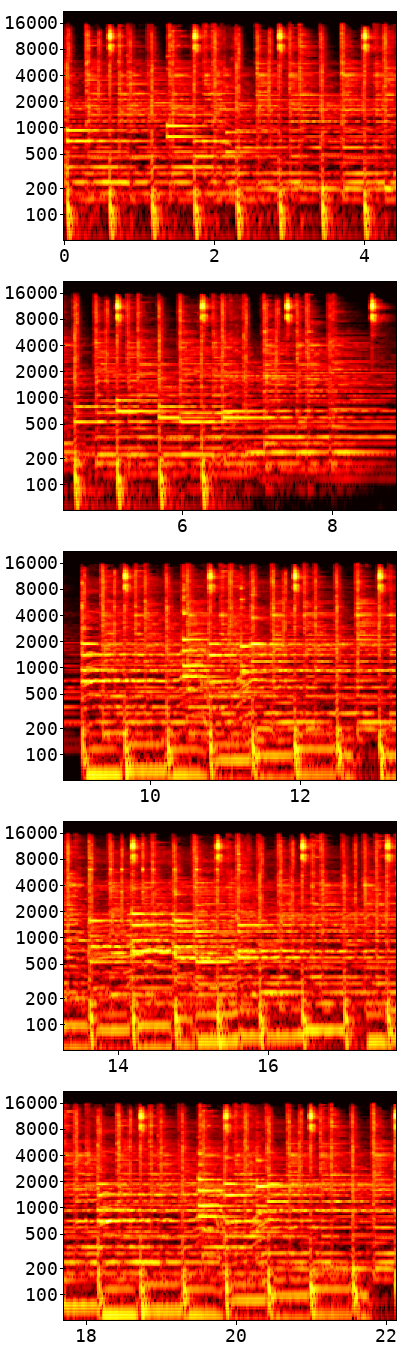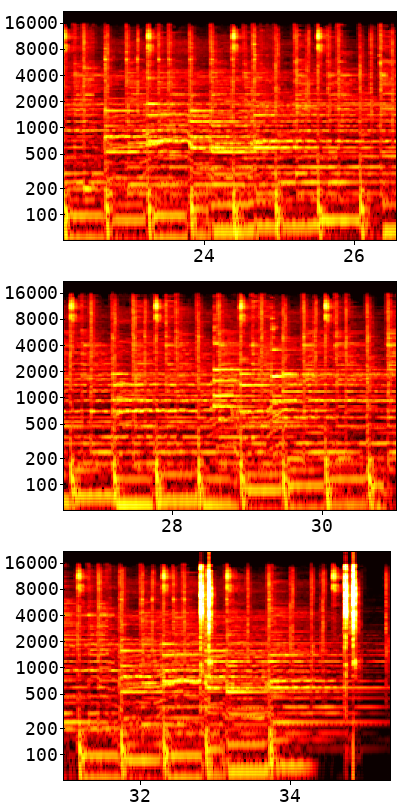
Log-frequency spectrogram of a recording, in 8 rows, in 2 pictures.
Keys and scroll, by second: 29.4 ctrl+z.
